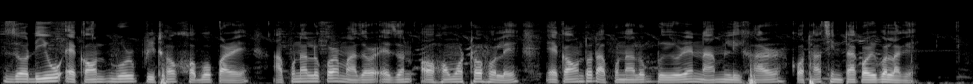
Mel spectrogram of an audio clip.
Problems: constant background noise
